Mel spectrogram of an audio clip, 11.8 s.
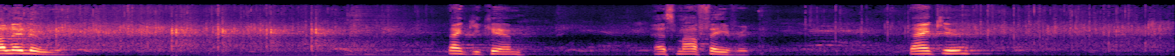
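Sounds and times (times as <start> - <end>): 
speech: 0.0 - 0.8, 4.5 - 5.4, 6.6 - 7.7, 9.1 - 9.9
audience clapping: 0.0 - 4.5, 8.0 - 11.7.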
